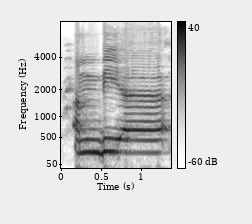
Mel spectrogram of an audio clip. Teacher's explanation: انبیاء یہاں پر بڑا مد ہے، بڑا مد کو 4 سے 5 الف کی برابر کھینچ کر کے پڑھنا ہے۔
